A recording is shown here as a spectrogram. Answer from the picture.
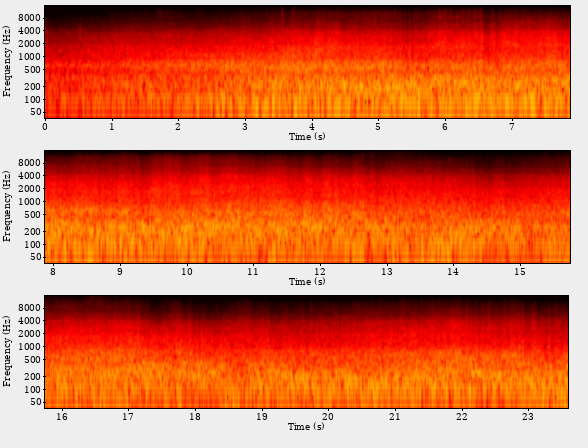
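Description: Freight train of CSX autorack cars rolling past, the steady noise of steel wheels on rail. It grows louder over the first few seconds, then holds.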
